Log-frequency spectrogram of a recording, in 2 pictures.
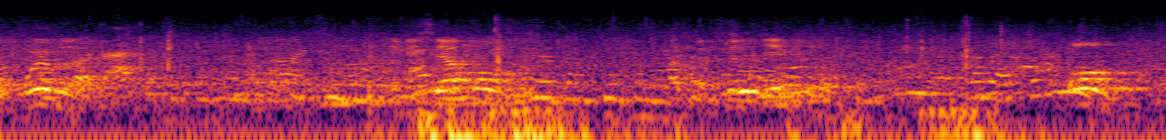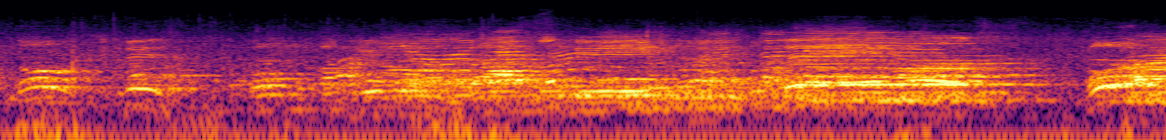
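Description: A group of men and women sing together in unison, close by.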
